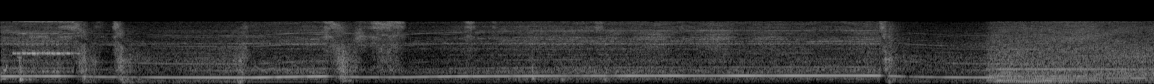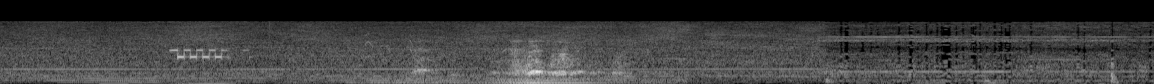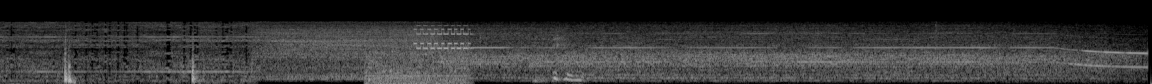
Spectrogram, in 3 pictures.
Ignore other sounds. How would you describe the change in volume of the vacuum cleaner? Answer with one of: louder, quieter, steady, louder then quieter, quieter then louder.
steady.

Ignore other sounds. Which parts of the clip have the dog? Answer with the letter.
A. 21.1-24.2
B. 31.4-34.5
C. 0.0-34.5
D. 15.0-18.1
D.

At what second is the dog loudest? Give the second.
17 s.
